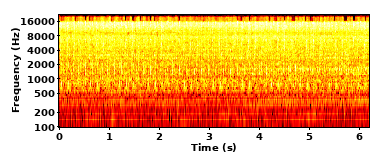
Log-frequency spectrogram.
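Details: Seat Ibiza 1.2 TDI diesel idle with sharp even ticking puff about three per second; compression loss from cylinder one past the injector seal, which showed a burnt section where compression escaped.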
